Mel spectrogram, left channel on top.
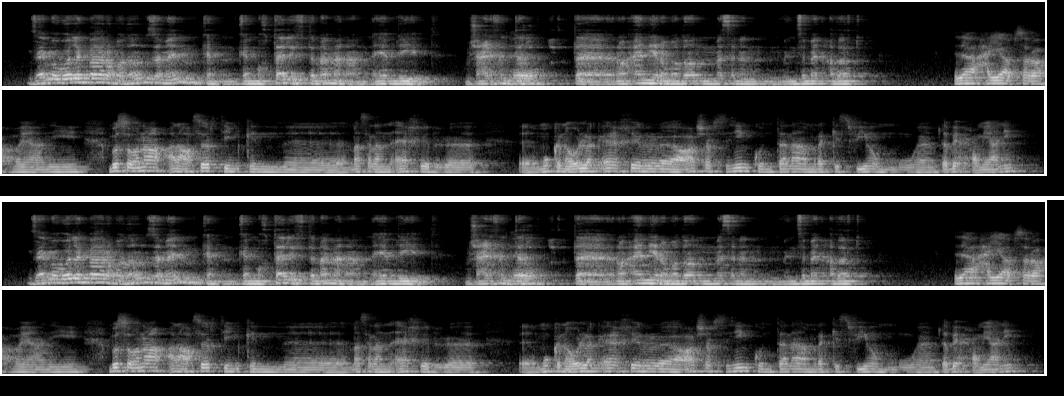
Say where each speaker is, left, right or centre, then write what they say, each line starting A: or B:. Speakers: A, on the left (about 20°); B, on the left (about 50°).
A: زي ما بقول لك بقى رمضان زمان كان كان مختلف تماما عن الايام ديت مش عارف انت
B: آه،
A: حضرت آه، انهي رمضان مثلا من زمان حضرته
B: ده حقيقة بصراحة يعني بص هو أنا أنا عاصرت يمكن آه، مثلا آخر آه، آه، ممكن أقول لك آخر آه، عشر سنين كنت أنا مركز فيهم ومتابعهم يعني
